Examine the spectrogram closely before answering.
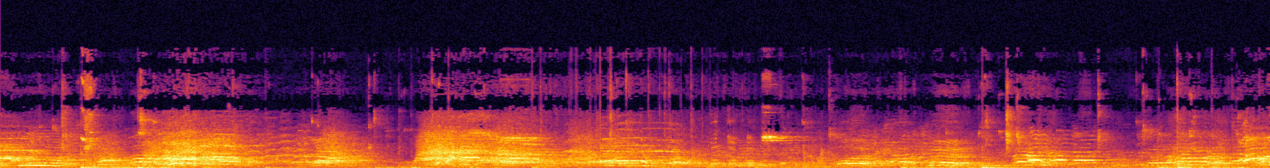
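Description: Young players shout and call out to each other in a large echoing gym.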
